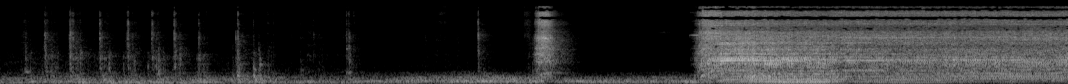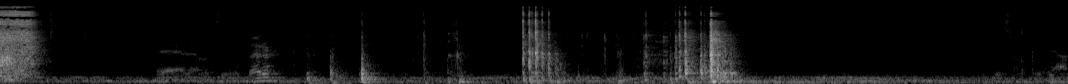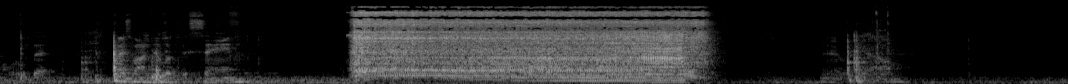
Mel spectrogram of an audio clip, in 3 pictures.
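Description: Bar clamps ratcheted tight with a rapid run of clicks, then a cordless jigsaw cutting plywood in two steady runs of about four seconds each, trimming an uneven edge. Scattered knocks of handling come in between the runs.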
